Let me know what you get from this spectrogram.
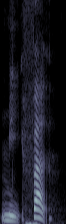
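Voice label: "mifan", Chinese; family dog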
